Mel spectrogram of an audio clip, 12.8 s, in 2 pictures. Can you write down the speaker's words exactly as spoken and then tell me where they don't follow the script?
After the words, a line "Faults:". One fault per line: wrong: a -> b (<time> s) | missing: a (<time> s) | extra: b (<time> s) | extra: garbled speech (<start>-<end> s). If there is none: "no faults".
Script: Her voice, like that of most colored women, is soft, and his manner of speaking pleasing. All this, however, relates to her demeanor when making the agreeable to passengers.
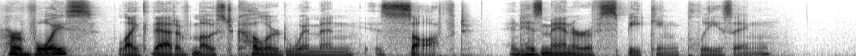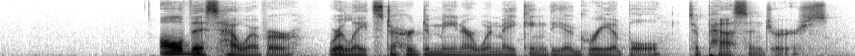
Her voice, like that of most colored women, is soft, and his manner of speaking pleasing. All this, however, relates to her demeanor when making the agreeable to passengers.
Faults:
no faults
